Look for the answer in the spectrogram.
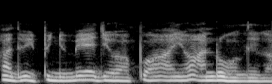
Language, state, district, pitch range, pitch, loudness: Idu Mishmi, Arunachal Pradesh, Lower Dibang Valley, 170-190 Hz, 185 Hz, -15 LUFS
